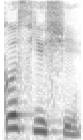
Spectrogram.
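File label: "кӧсйыси", Komi, female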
